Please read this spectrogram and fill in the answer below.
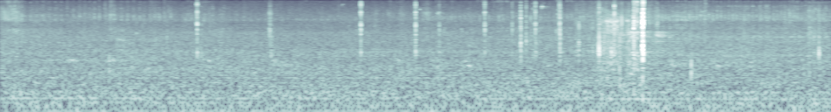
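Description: Outdoor street noise: a steady low rumble with scattered light clicks, and a short cluster of clicks ending in one sharp click about eight seconds in.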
